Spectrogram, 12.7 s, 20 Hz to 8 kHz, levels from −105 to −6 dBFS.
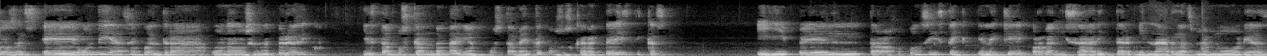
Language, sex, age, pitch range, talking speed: Spanish, female, 40-59, 170-195 Hz, 155 wpm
